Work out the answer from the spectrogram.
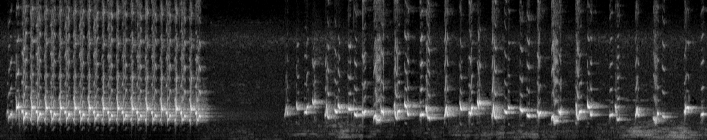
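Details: Sooty-headed bulbul, a lure recording in a rolling song style packed with varied phrases: a dense rapid chattering burst for three seconds, a pause, then a lively series of short bright whistled notes, rising and falling, repeated quickly.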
